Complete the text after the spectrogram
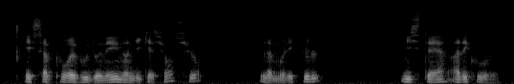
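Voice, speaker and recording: A man talks at a fairly quick pace with a medium pitch. His tone is dark and mellow, and his pitch variation is ordinary. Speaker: university lecturer. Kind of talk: lecture. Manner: hesitant, with fillers.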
